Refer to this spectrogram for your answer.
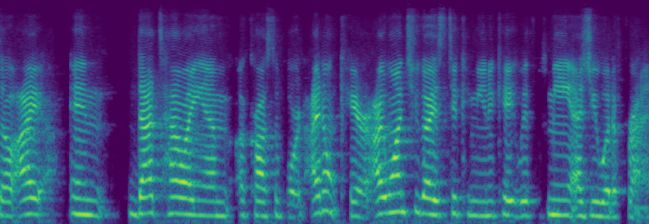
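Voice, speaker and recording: Speaking with a slight Southern US accent, a woman has a fairly high-pitched, bright, sharp tone, flat monotone intonation, a moderate pace and hardly any pauses. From US South. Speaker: YouTube livestreamer, commentary. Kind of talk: casual livestream commentary reading chat. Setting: live stream.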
